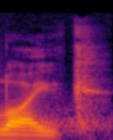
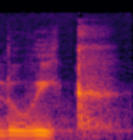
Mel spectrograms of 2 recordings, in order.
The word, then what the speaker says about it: Loic: Há quem lhe chame Loic, eu prefiro chamar-lhe Luic. É uma questão de pronúncia, mas o da Silva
